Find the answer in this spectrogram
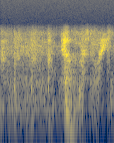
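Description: A Yorkshire terrier gives a brief whimpering yelp a little over a second in, during a play fight between two Yorkies.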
